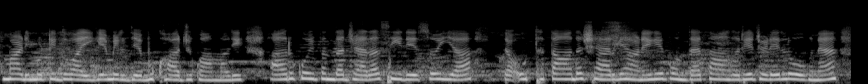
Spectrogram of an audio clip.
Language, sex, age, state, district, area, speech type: Dogri, female, 18-30, Jammu and Kashmir, Kathua, rural, spontaneous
